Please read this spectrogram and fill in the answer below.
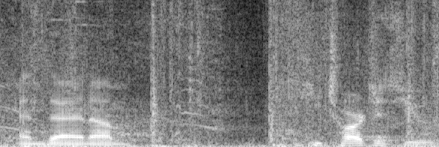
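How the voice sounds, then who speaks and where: Over noticeable background noise, a man with a non-native accent speaks at a moderate pace in a very deep, low pitch with ordinary pitch variation. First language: not English. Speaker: gamer. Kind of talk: gameplay commentary.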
